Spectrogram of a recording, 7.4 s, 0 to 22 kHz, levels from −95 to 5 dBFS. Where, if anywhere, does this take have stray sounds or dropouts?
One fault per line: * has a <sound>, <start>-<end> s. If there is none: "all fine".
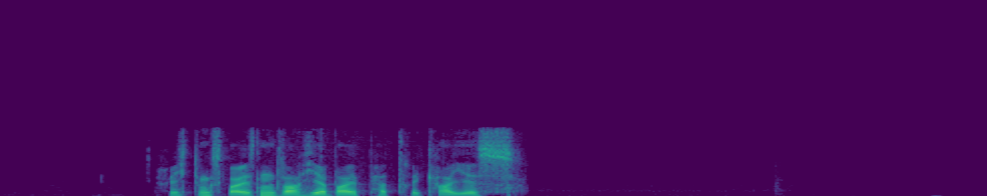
all fine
